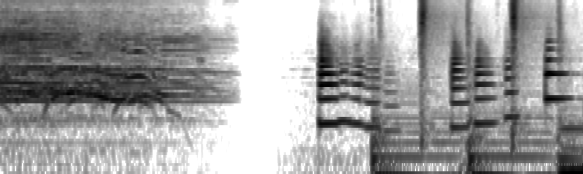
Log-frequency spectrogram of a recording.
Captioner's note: crowd screaming; jazz music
